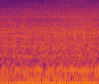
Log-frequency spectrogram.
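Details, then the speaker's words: Car idling in the shop with intermittent codes including fuel pressure sensor, fuel trims currently fine: thin steady high-pitched hiss above the low rumble; vacuum or vent leak suspected, source not found. "i hear a hissing or you guys hear that high pitch i don't know if it'll be picked up by the microphone"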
